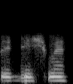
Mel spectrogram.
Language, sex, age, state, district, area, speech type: Urdu, female, 45-60, Uttar Pradesh, Rampur, urban, conversation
